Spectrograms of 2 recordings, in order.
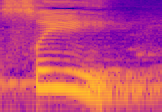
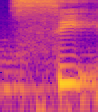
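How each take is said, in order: First: The s sound is heavy, with the tongue raised. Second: The s sound is light, with the tongue flat. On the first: The speaker calls it right. "tapi si. Lidah dalamnya diangkat" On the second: The speaker calls it wrong. "jangan si ya"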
